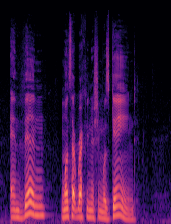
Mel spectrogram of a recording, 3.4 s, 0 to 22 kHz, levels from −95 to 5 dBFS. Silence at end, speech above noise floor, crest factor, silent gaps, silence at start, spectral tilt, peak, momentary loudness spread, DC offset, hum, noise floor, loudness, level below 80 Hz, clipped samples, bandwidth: 0.7 s; 39 dB; 18 dB; none; 0.2 s; -6.5 dB/octave; -8 dBFS; 12 LU; under 0.1%; none; -64 dBFS; -26 LUFS; -56 dBFS; under 0.1%; 15 kHz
